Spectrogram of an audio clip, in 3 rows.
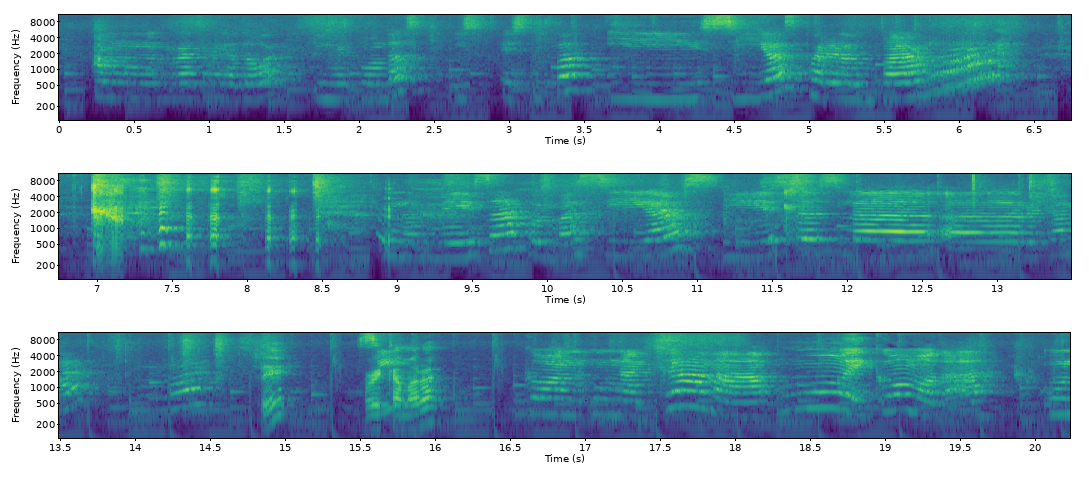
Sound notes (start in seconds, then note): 7.0 laughter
